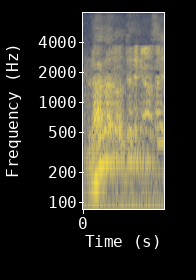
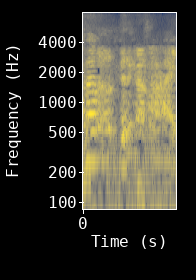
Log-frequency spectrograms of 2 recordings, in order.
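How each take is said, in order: First: Loud call with a laugh; Japanese version call. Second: High, loud commanding call; Jesus's loud call. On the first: Repeating the Japanese wording, a laughing loud call. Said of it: "って出てこいって感じでしょ". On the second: Preacher voices Jesus calling Lazarus, high and loud. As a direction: call Lazarus out of the tomb with force. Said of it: "大声で叫んだら". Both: Retold or imitated.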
